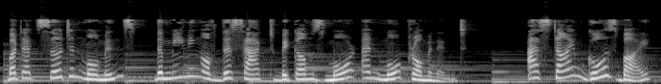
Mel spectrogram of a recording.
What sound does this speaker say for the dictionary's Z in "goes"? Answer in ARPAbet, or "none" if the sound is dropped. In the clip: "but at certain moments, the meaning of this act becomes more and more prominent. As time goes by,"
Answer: Z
